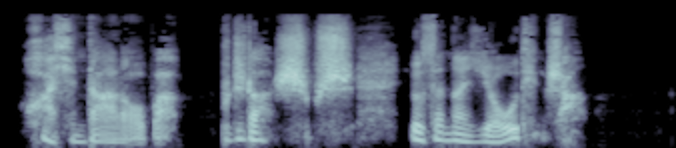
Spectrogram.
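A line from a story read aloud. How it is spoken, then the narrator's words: Contemptuous mutter. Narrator (Chinese): 邱淑贞有点呆，然后便鄙视着嘟囔着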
